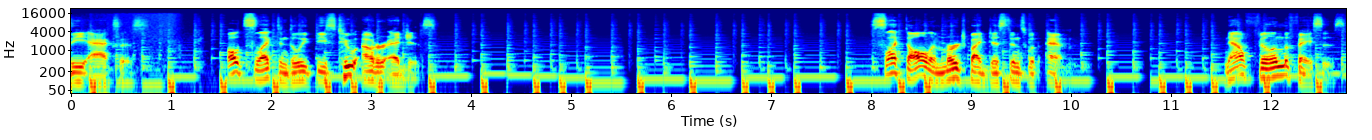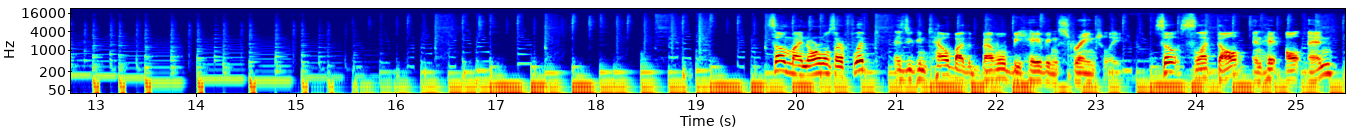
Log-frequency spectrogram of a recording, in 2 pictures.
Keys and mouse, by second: 1.3 alt+middle click, 1.3 alt+right click, 2.6 x, 6.0 alt+click, 6.5-8.0 drag, 6.5 x, 8.0 a, 9.4 m, 11.4-11.7 shift+drag, 11.4 shift+middle drag, 11.4 shift+right drag, 12.2-13.4 drag, 12.8 f, 13.4 shift+click, 13.9 click, 13.9 f, 14.1-16.9 shift+drag, 15.0 f, 15.2 f, 16.9 middle click, 16.9 shift+click, 17.3 shift+middle click, 17.5 shift+click, 17.6 f, 18.0 shift+middle click, 18.1-25.4 shift+drag, 18.7 f, 18.9 f, 19.1 f, 19.5 Tab, 22.7 Tab, 24.9 a.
